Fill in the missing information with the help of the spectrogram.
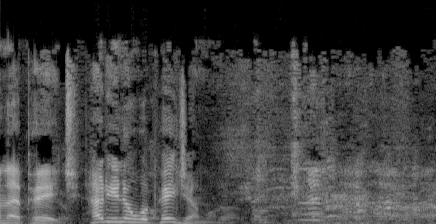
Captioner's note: laughter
